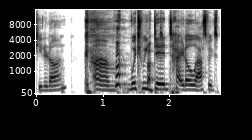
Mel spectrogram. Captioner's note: laughs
